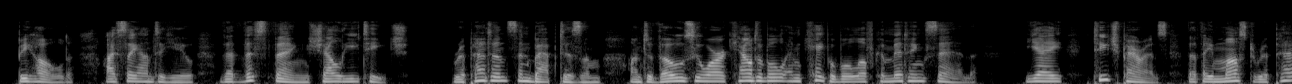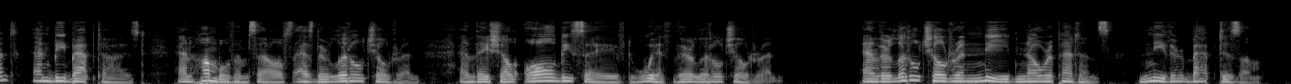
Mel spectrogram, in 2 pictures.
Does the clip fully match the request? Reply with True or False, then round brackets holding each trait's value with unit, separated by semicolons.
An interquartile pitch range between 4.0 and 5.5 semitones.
True (4.9 semitones)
